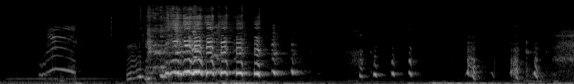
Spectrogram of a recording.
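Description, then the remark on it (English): A cat lets out a short meow straight into the microphone, then people burst into loud giggling laughter, which trails off into softer chatter and chuckles. “He just straight up meowed in the microphone.”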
